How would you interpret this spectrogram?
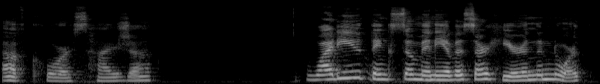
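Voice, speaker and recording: Woman reading as a gentle, solemn grandmother. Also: medium pitch, unhurried, lightly acted. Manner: hushed, solemn. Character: gentle, brave older grandmother. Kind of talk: children's storybook read-aloud.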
